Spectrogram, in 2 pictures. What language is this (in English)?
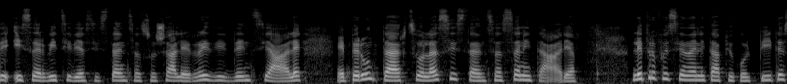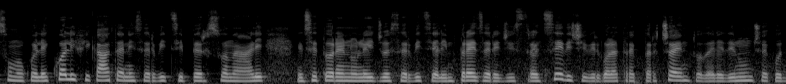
Italian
